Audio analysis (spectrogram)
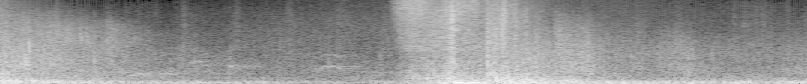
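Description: The Confringo spell bursts in the Hogwarts Legacy video game, a heavy booming explosion swelling midway through over a constant backdrop of rumbling game ambience.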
